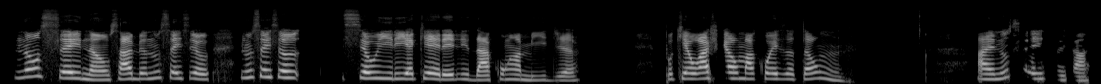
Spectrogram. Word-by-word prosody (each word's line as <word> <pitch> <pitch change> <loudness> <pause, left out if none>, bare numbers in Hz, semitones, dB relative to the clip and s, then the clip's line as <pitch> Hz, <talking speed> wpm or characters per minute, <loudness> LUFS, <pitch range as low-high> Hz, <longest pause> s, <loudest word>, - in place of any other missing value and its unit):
Não 350 +5 0
sei 290 -5 +4
não, 215 -3 +1
sabe. 250 +4 +3
Eu - - -5
não 285 +3 -7
sei 275 -3 -2
se 275 - -15
eu 245 -2 +1 0.3
não 310 +1 -6
sei 345 0 0
se 335 -1 -5
eu 310 -1 +5 0.4
se - - -11
eu 285 0 +4
iria 260 -2 +2
querer 250 -4 +4
lidar 215 -4 +1
com 235 +2 -9
a 230 -1 -1
mídia. 195 -2 -8 0.8
Porque, 240 +2 -7
eu 255 0 +2
acho 275 +1 +5
que - - -3
é 275 - +5
uma 265 -2 0
coisa 250 -2 -4
tão 245 -6 -6 1.4
Ai, 245 0 +3
não 270 +4 -6
sei 275 -8 -7
explicar. 205 -7 -9
255 Hz, 180 wpm, -25 LUFS, 230-280 Hz, 1.4 s, eu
